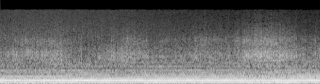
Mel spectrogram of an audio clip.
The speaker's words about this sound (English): You're seeing one of the first helicopters. Up it goes, and we mean straight up. Monoplanes of this type were responsible for many famous flying records. Chamberlain, Amelia Earhart, Wiley Post, and others flew ships similar to this one.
